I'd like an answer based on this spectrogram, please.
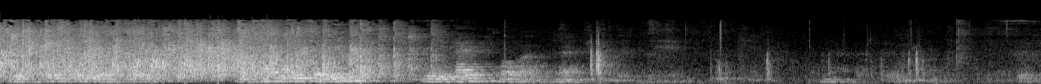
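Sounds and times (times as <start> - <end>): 
audience applause at a Buddhist monastery gathering for a musician: 0.0 - 4.5
speech: 0.2 - 0.4, 2.8 - 6.0.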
